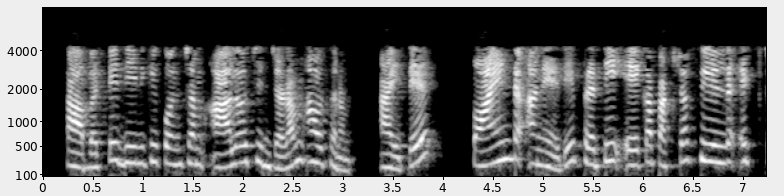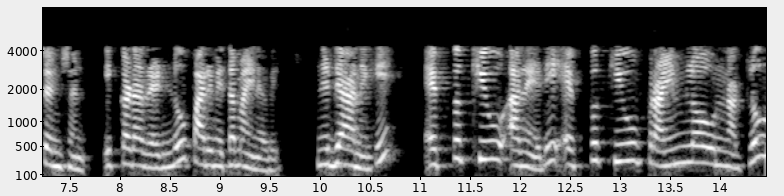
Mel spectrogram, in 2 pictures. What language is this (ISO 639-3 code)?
tel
